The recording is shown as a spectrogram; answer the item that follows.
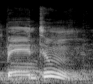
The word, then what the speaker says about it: Bandon: small area known as Bandon on Mars right pronounced as banon right the natives referred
